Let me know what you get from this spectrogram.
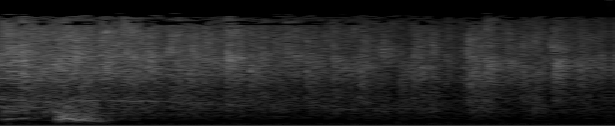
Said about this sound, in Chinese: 所以你要给圣灵掌声是可以的。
